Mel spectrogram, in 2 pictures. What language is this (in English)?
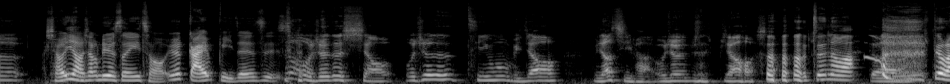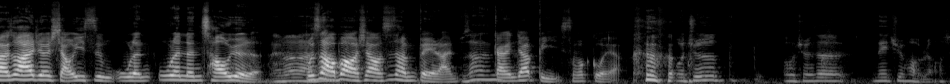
Chinese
